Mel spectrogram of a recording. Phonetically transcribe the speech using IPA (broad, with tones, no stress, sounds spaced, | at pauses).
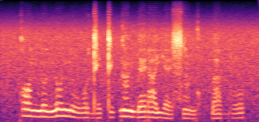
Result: k ɔ˦ n o˧ n o˦ n u˦˨ w o˧ d e˨ t i˨˦ ɡ ã˦ ɡ͡b ɛ˧ ɾ a˧ j ɛ˨ s ã˧ ɡ o˧ ɡ͡b a˧ b o˦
